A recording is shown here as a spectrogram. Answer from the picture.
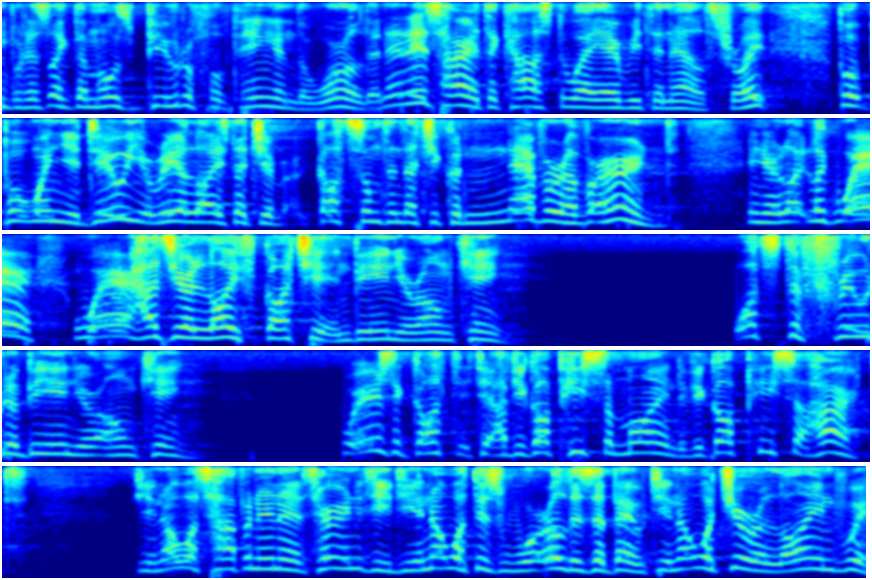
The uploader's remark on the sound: Recorded live at Liberty Church on 24th March 2019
